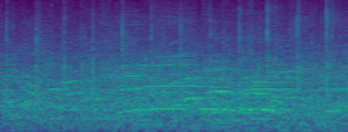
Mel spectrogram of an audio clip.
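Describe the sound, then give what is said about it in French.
Crowd applause crackles steadily over a murmuring throng in Barcelona as Felipe and Laetitia step out of their car at the opera, with thin, high whistles sliding through the clapping partway in. The whole scene is busy. “Sortie de voiture, parmi les applaudissements, on entend les premiers sifflets.”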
